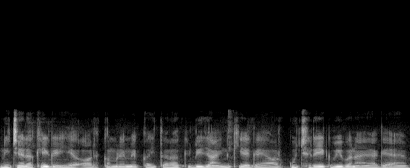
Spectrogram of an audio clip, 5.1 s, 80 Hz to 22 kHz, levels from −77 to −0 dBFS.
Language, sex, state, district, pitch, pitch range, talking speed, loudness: Hindi, male, Uttar Pradesh, Jalaun, 155 Hz, 145-165 Hz, 245 wpm, -17 LUFS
